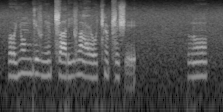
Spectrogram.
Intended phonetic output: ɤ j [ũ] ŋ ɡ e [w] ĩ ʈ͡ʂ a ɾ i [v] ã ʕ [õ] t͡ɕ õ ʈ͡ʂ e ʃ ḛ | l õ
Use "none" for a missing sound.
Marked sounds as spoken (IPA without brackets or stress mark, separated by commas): õ, v, v, o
